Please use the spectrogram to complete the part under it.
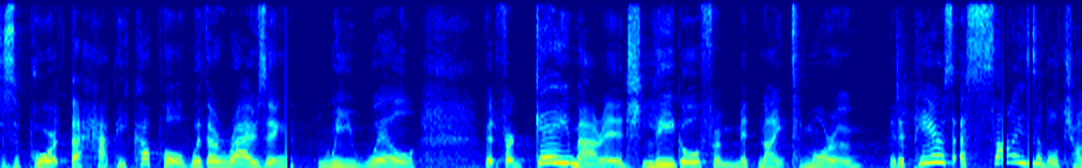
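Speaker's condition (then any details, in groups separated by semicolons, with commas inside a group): No condition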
